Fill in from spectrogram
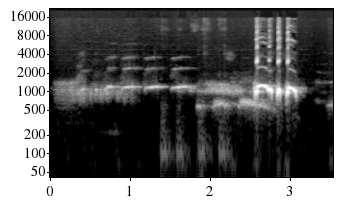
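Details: Zebra dove song used as a lure to prompt other birds: soft rolling trilled coos near one kilohertz, rising into a louder burst of bubbling notes toward the end, faint low knocks in the background.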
